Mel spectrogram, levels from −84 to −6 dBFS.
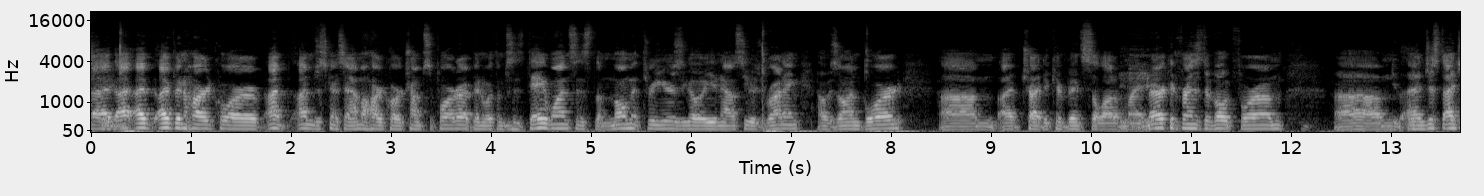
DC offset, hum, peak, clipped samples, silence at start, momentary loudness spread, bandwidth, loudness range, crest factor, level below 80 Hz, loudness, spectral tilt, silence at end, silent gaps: under 0.1%; none; -14 dBFS; under 0.1%; 0 s; 9 LU; 16.5 kHz; 3 LU; 20 dB; -54 dBFS; -33 LUFS; -6 dB/octave; 0 s; none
